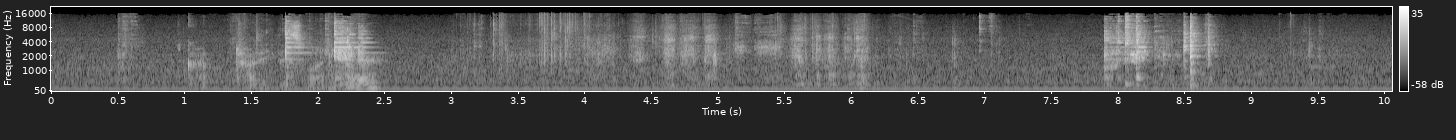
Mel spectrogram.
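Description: A knife and fork scrape and clink against a ceramic plate.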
